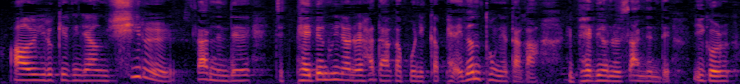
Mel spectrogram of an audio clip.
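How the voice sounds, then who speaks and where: A woman's voice: on the low side, creaky, darkish tone, slightly rough. A woman giving a lecture on character education to a live audience, getting them to repeat after her and dropping to a whisper for emphasis. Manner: leads call-and-response with the audience.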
